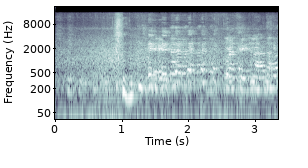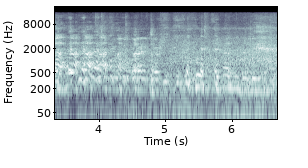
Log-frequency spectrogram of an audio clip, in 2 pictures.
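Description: A man laughs through a microphone.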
